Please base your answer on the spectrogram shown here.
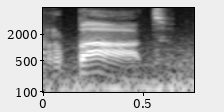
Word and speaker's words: Abarth: Oh, incidentally, I do know that it's properly pronounced Abarth, but I'm not going to do that for the whole review, I just can't be bothered.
